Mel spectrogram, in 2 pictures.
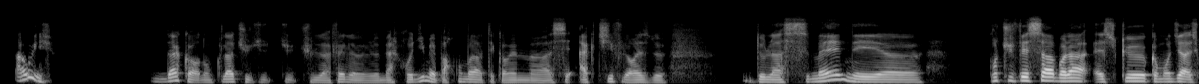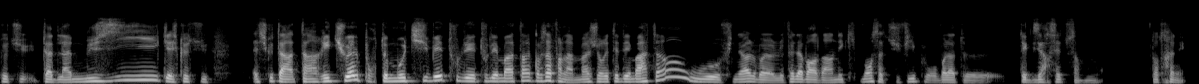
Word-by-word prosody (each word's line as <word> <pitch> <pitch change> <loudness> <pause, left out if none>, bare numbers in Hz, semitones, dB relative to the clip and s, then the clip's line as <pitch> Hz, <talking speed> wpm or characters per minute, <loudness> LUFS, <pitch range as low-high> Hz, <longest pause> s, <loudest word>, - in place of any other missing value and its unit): Ah - - 0
oui! - - 0 1.0
D'accord, 135 - -1
donc 105 +2 -12
là, 125 0 +1
tu 120 -2 -10
tu 110 -2 -17
tu 110 -2 -16
tu 105 - -14
l'as 100 -1 -6
fait 120 +4 -3
le 95 -3 -6
le 95 - -8
mercredi, 110 - -5
mais - - +1
par - - -7
contre, 130 -3 -9
voilà, 115 -2 -1
tu - - -13
es - - -11
quand 100 - -6
même, 100 0 -6
heu, 95 -1 -6
assez 95 - -5
actif 135 -1 -4
le 110 - -4
reste 105 -1 -2
de 100 -1 -6 0.8
de 120 - -4
la 110 -1 0
semaine, 165 - +1
et, 120 -3 +4
heu. 110 -1 0 0.7
Quand 170 - -1
tu 175 0 -3
fais 175 +3 +7
ça, 170 +1 +9
voilà, 150 -2 +6
est-ce 120 0 -2
que, 150 -1 +6
comment 130 -2 -1
dire? 130 -1 +5
Est-ce 115 - -1
que 130 - -2
tu 125 0 -11
tu - - -2
as 120 - +3
de 110 - -8
la 110 0 -1
musique? 180 - -1
Est-ce 135 -4 +2
que 135 - -1
tu 120 -2 -12 0.4
est-ce 125 +6 -4
tu 150 - -6
as 120 -4 +5
tu 120 +4 -3
as - - +1
un 130 - 0
rituel 150 +9 +6
pour 140 -6 -10
te 145 - +5
motiver 155 +6 +3
tous 190 -3 -9
les 150 -2 +2
tous 150 0 -9
les 145 -1 +2
matins 145 +5 +1
comme 160 - -2
ça, 175 - +5
enfin 150 -4 -1
la 105 -3 -2
majorité 130 +5 -2
des 130 0 +1
matins? 195 - 0
Ou, 125 -4 0
au - - -2
final, 120 +4 -3
voilà, 105 -4 -2
le 100 - -8
fait 130 +4 -4
d'avoir 115 -3 +1
un 100 +1 -4
équipement, 120 +4 -6
ça 130 -4 -5
te - - -25
suffit 110 +6 -9
pour, 105 -7 -12
voilà, 105 0 -2
te 90 -3 -12 0.3
t'exercer 115 +2 -5
tout - - -20
simplement? 90 -1 -15 0.5
T'entraîner. - - -9
125 Hz, 235 wpm, -23 LUFS, 110-150 Hz, 1.0 s, ça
